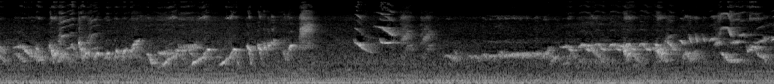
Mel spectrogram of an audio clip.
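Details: White-rumped shama of the Aceh type singing a rich, varied song of rapid whistled and chattering phrases, sliding notes and sharp chips, nearly continuous, over a steady low background hum.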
